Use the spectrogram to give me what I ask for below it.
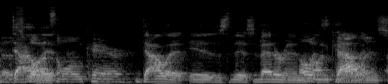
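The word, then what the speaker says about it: Dallet: Yeah, that's how they pronounced it. I assumed it was Delay or whatever, or Dale. Oh, okay, yeah. I wrote it down Dlait because that was it's spelled Dalet. Oh, okay. Like ballet or whatever.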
